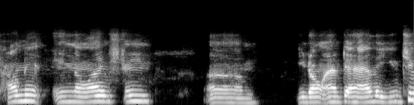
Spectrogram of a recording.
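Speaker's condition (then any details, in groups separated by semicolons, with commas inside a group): Cerebral palsy; from birth, uses wheelchair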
